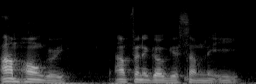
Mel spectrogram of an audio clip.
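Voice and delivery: sudden calm, offhand, low, soft, fast, nonchalant tone.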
